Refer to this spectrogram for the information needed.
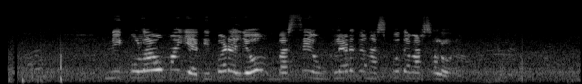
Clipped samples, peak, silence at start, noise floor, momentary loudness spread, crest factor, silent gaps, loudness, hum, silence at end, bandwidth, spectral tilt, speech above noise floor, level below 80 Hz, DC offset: under 0.1%; -10 dBFS; 0.1 s; -47 dBFS; 23 LU; 20 dB; none; -26 LUFS; none; 0 s; 11 kHz; -2 dB/octave; 20 dB; -78 dBFS; under 0.1%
